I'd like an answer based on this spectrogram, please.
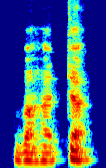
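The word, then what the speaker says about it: वहथ: Yuyam vahata. Vahata. So it's tha, where your tongue kind of hits with force behind your teeth. Yes. So, tha, yeah? Yes. So, that will be the accurate pronunciation.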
